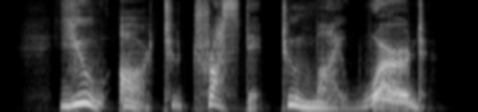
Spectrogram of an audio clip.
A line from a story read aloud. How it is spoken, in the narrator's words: Meridas spat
